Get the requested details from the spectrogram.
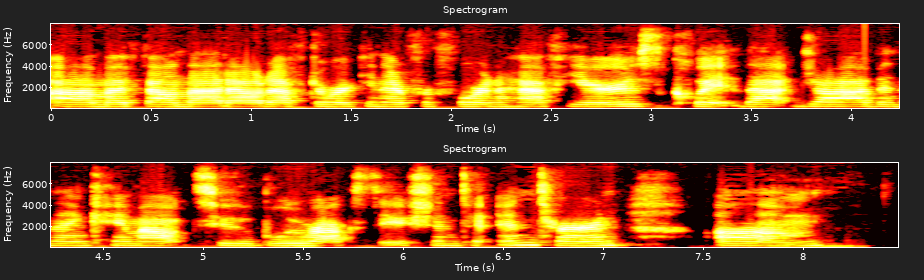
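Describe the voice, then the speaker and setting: This is an ordinary speaking voice at a moderate pace, with lively intonation. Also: woman. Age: 20s. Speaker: dog sitting business owner. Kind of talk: casual interview.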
